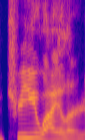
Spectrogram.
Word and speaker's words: Trierweiler: It is not said how it's spelled. So Treeiler is how you say her name.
